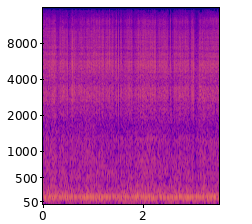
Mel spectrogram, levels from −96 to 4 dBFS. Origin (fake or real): real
